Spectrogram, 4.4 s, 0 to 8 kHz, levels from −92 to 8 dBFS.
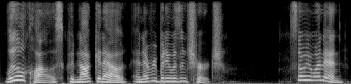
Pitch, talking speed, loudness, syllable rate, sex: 260 Hz, 205 wpm, -18 LUFS, 6.0 syllables/s, female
